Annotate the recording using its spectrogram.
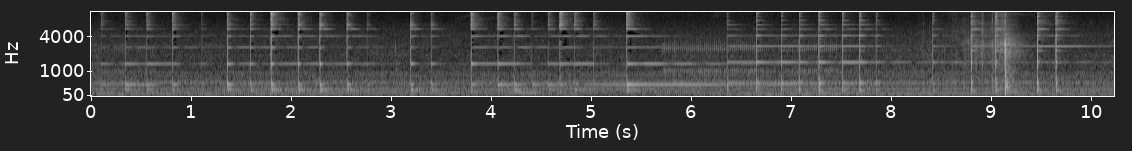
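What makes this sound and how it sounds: A wine glass holding water is tapped in a quick, uneven series of more than thirty light strikes, each giving a bright glassy clink. The clinks carry steady, high ringing tones that fade quickly between taps, and the clip stays quiet with almost no low end.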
